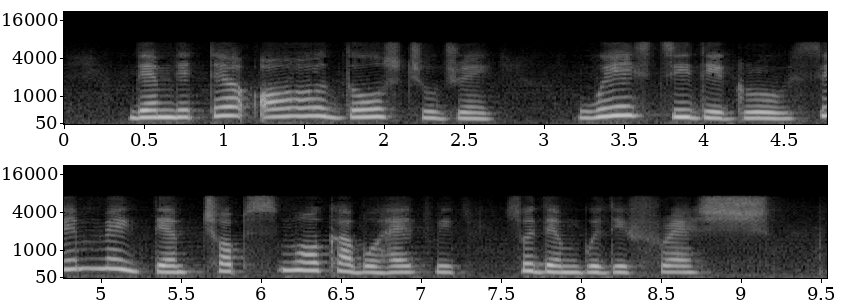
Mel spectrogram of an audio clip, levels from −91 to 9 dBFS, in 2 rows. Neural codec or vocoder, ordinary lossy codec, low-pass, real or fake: codec, 16 kHz, 0.3 kbps, FocalCodec; MP3, 48 kbps; 7.2 kHz; fake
